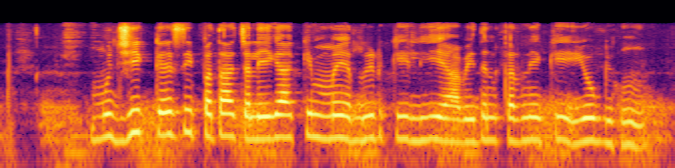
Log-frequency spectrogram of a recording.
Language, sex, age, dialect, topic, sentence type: Hindi, female, 25-30, Kanauji Braj Bhasha, banking, statement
